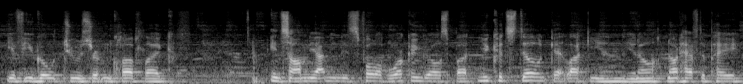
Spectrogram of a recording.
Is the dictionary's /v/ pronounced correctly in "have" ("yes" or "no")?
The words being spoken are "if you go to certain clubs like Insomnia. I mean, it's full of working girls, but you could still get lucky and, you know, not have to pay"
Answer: no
